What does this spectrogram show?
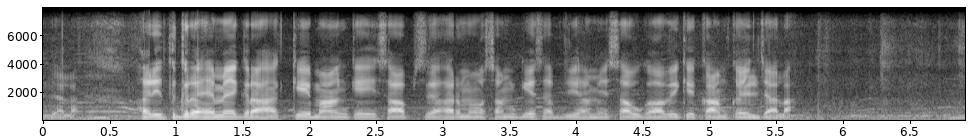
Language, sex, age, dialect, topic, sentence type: Bhojpuri, male, <18, Northern, agriculture, statement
